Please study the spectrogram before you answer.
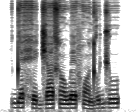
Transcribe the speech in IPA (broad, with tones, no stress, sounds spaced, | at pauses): d ɛ˧ h e˨ d͡ʒ a˨ s ɔ̃˨ w ɛ˨ f ɔ̃˨ d u˧ d͡ʒ u˧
